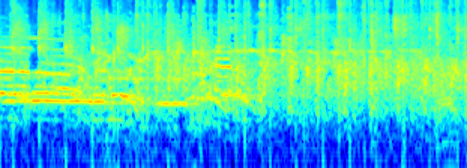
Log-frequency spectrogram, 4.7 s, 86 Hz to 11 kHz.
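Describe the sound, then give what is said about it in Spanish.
Sustained audience applause on the show Chisme No Like in Mexico, honoring Mexican show-business figures at the end of its run there: a dense, steady patter of many hands clapping at full volume throughout, with faint cheering tones rising briefly near the start. “Así que los queremos reconocer con este aplauso y a todo México que nos recibió 15 días.”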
